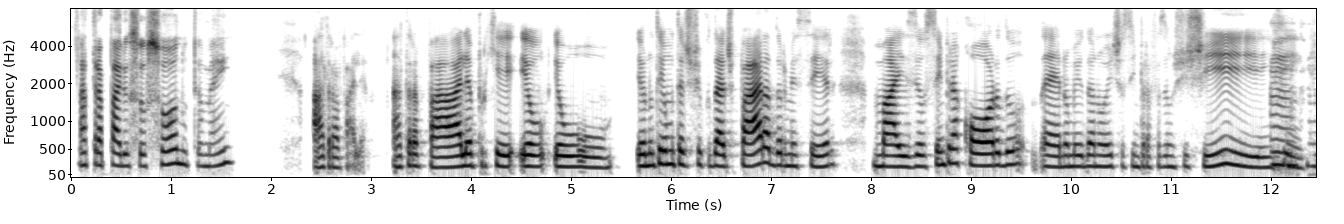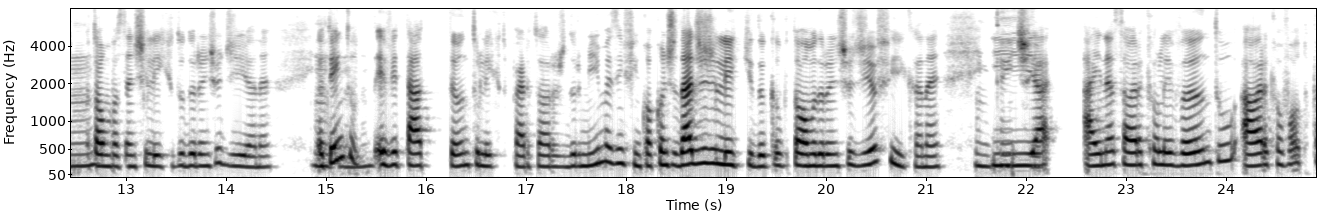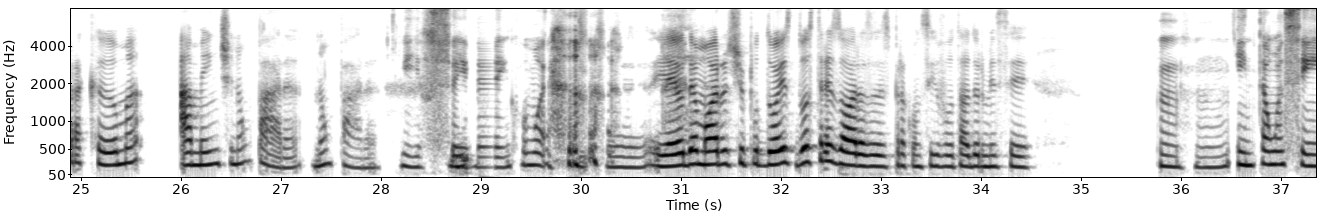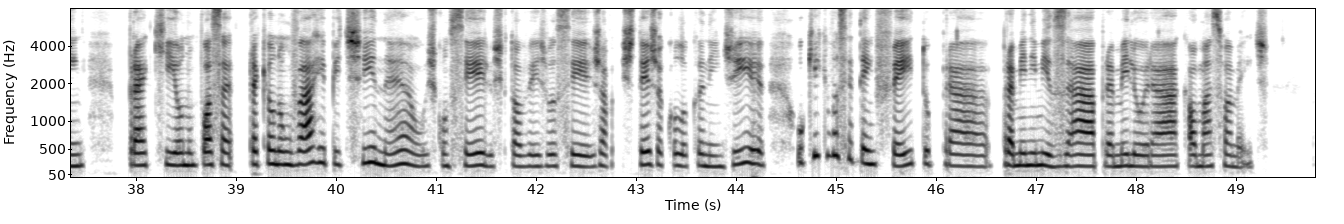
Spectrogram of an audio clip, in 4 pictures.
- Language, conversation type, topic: Portuguese, advice, Como posso acalmar a mente rapidamente?
- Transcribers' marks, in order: tapping; laugh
